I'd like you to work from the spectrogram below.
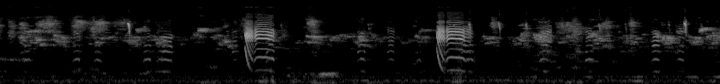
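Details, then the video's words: Finches playing, several birds chirping in a dense, overlapping high chatter, broken twice by a loud, sweeping, drawn-out call. "Cute Birds Chirping Sounds | Beautiful Finches Playing"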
